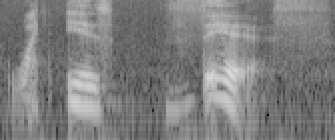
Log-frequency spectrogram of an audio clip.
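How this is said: The stress is on "this".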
